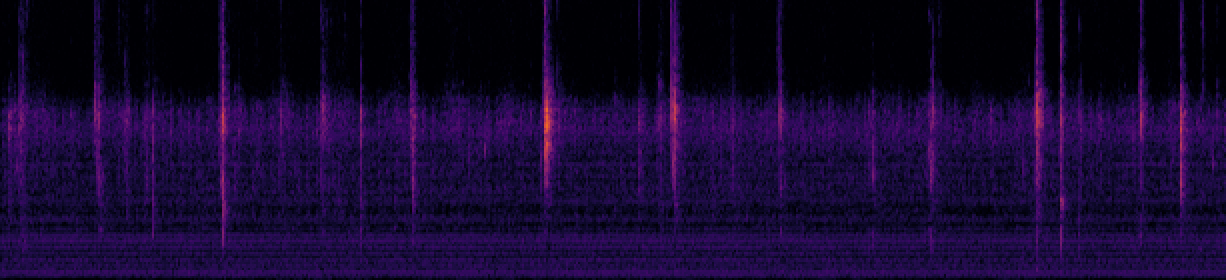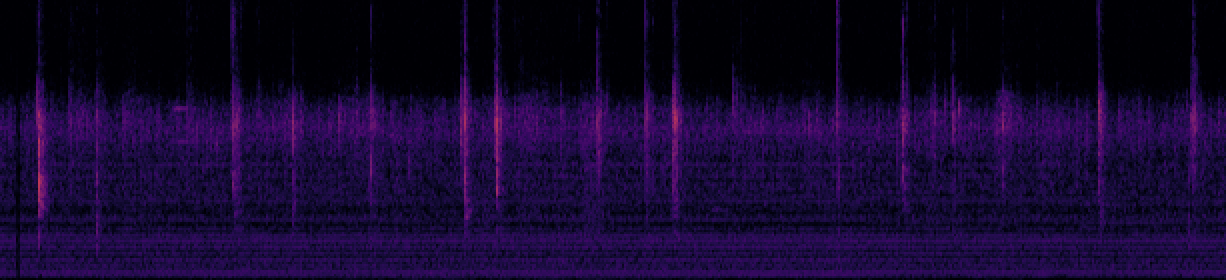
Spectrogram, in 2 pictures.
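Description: Close-miked eating of chicken adobo: chewing with sharp mouth clicks and smacks at irregular intervals. A steady electrical hum runs underneath.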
